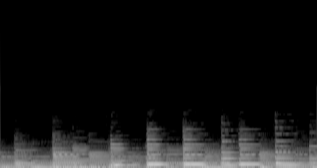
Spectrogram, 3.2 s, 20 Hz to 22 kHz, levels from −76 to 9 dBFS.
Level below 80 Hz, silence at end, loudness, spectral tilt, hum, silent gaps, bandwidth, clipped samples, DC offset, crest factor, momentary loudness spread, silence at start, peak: -46 dBFS; 0 s; -20 LUFS; -8.5 dB/octave; none; none; 6.4 kHz; under 0.1%; under 0.1%; 14 dB; 5 LU; 0 s; -6 dBFS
